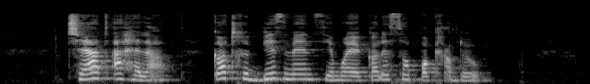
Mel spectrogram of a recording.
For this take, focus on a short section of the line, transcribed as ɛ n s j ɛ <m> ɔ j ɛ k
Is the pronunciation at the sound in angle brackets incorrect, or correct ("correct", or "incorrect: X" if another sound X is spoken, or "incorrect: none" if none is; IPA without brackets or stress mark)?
correct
